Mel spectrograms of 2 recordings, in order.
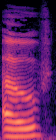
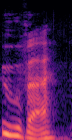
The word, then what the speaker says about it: Ove: It's A Man Called, and I will say Uwe, but some people say Ove. It's by Frederick Bachman. I actually listened to the audio version of this book, and it was excellent. And they pronounced it Uwe, but it's O-V-E.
